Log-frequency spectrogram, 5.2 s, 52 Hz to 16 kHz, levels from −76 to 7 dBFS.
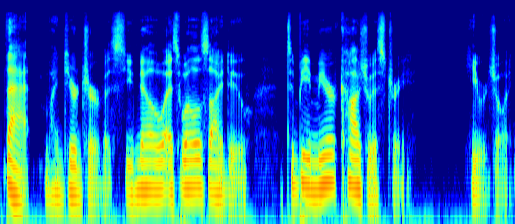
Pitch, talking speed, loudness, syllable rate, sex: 125 Hz, 200 wpm, -23 LUFS, 5.5 syllables/s, male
